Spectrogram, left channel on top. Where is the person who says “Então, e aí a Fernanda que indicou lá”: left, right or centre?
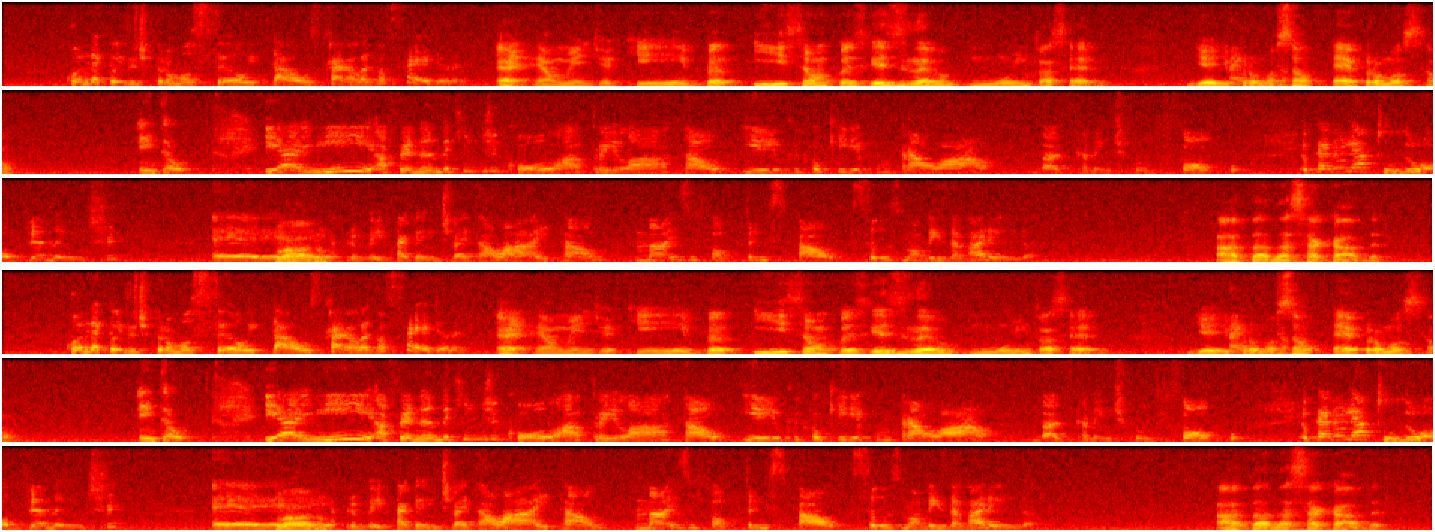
Right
